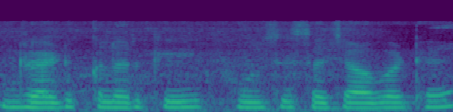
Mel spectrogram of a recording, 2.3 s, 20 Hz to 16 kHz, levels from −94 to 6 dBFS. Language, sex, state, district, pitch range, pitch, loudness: Hindi, female, Uttar Pradesh, Gorakhpur, 180-195 Hz, 185 Hz, -36 LUFS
